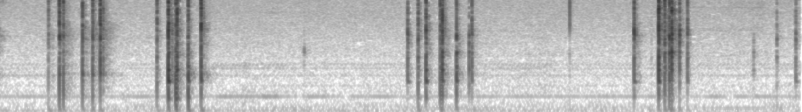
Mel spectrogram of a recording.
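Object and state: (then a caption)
Capiz shell tray. Long nails tap and scratch near the edge of a flat, empty capiz shell tray, producing three quick bursts of sharp, bright clicks and short scrapes. Each tap is dry and dies away almost instantly against a quiet background with a faint steady hum.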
